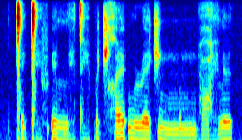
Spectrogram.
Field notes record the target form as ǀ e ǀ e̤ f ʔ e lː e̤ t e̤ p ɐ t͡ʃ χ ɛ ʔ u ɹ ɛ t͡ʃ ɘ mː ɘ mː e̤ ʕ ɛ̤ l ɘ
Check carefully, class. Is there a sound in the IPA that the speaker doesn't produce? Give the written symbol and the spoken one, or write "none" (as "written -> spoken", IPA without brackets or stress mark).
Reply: none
